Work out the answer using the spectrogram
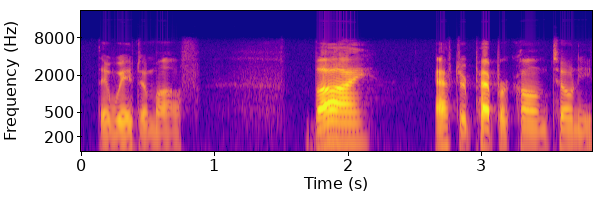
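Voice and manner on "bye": loud, higher farewell call. Acted. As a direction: call goodbye across the room. Calling goodbye to Harry.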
